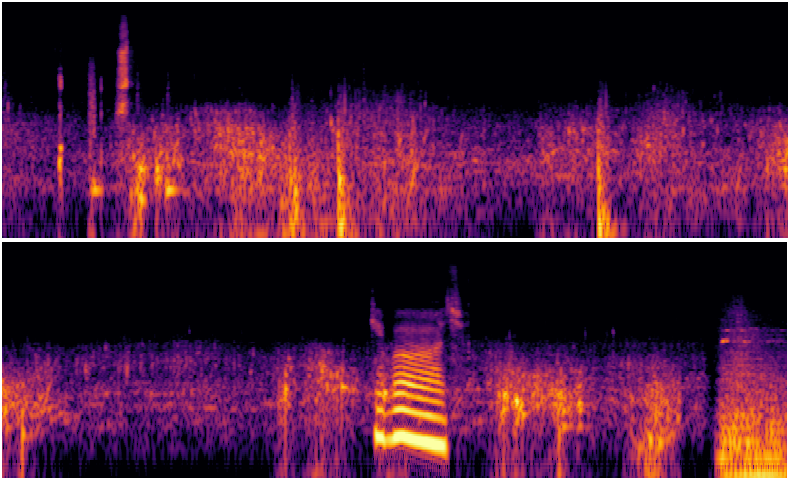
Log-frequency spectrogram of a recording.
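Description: Water bubbles and swirls, muffled as if heard underwater.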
